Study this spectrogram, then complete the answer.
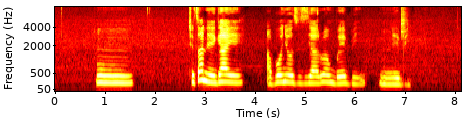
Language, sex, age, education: Igbo, female, 15-29, tertiary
